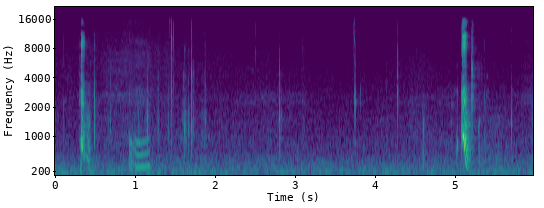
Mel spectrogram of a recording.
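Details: Hiccups and sneezes in a 2-day-old newborn girl who is rooting for food: two sharp, brief bursts about five seconds apart with a short soft cry-like sound between them.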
